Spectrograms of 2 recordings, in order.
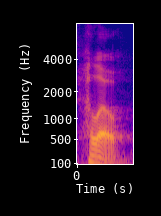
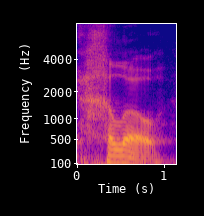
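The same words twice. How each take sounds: First: "hello" with a light, breathed H and no friction; just blow air out for the H of "hello"; relaxed English H. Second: "Hello" with a harsh, scraping Russian kh for the H; "Hello" opened on a hard throaty fricative; typical Russian H. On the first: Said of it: "It's very relaxed". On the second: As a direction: rasp the H of "Hello" at the back of the throat. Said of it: "So a typical Russian would say". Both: Shown as a demonstration.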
